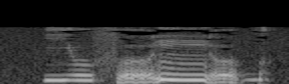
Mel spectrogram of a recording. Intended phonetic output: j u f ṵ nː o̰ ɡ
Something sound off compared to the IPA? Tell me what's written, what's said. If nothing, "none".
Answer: ṵ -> o̰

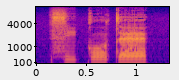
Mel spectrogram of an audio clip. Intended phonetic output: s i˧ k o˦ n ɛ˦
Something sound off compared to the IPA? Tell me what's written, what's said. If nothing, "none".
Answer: n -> t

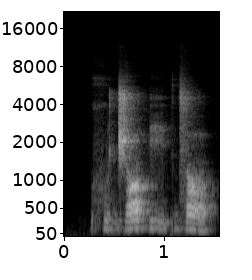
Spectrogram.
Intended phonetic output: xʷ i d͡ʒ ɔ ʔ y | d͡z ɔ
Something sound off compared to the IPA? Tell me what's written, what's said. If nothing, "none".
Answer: y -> i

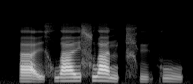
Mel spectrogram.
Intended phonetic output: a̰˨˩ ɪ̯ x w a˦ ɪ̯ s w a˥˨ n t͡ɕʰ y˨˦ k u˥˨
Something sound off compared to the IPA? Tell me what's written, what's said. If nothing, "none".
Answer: none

